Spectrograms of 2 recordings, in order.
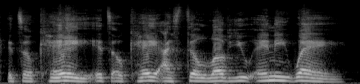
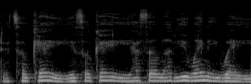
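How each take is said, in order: First: Said in the usual way. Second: Much softer, half whispered comfort; breathy whispered reassurance. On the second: Pretend. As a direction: hush it like soothing a scared child. Repeats comfort to inner child softly.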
